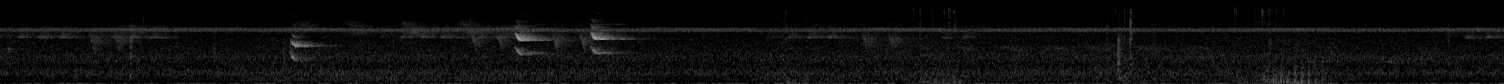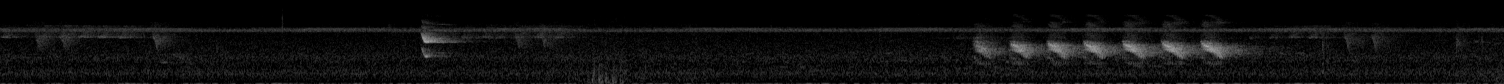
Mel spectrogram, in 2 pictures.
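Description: Steady high drone of forest insects, with a few short, sharp bird calls that drop in pitch. Near the end comes a quick run of about seven loud repeated notes.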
